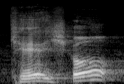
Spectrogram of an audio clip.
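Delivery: 충청도 사투리로 길게 늘여서; drawn-out Chungcheong 개혀. Shown as a demonstration. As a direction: draw out 개혀 with relish. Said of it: "충청도는 딱 두 마리로".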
